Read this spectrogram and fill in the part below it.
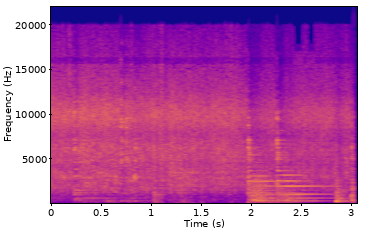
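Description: Young jackfruit fries in oil in a karai with a steady, close hiss and sizzle, broken by sharper scrapes and clatters of stirring near the end; no voices.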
